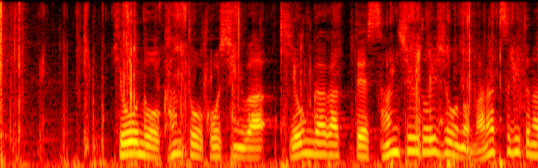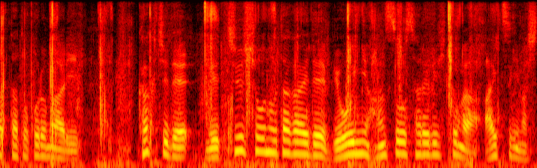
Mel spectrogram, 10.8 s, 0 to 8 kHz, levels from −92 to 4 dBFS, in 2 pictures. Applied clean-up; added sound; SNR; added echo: none; Chewing, mastication; 9 dB; none.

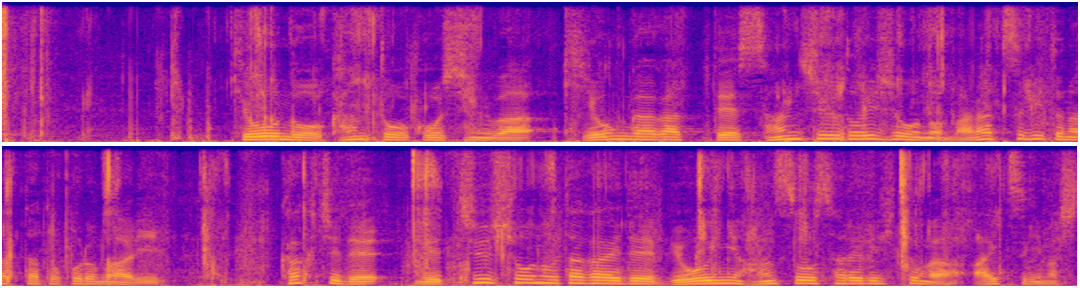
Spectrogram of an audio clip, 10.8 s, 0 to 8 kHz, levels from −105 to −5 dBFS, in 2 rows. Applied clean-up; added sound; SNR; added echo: neural mask model Resemble Enhance denoiser.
